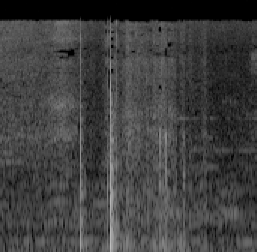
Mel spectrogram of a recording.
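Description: Two sharp knocks about a quarter of a second apart, the second louder, followed by a few fainter clicks.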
